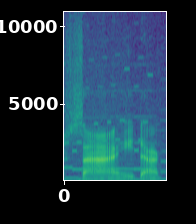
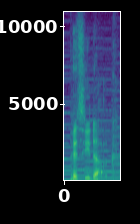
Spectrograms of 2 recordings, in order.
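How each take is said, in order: First: The word begins with a 'sigh' sound. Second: The word begins with a 'piss' sound. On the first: The speaker calls it right. "And then I learned Psyduck" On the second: The speaker calls it wrong. "I always used to call"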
